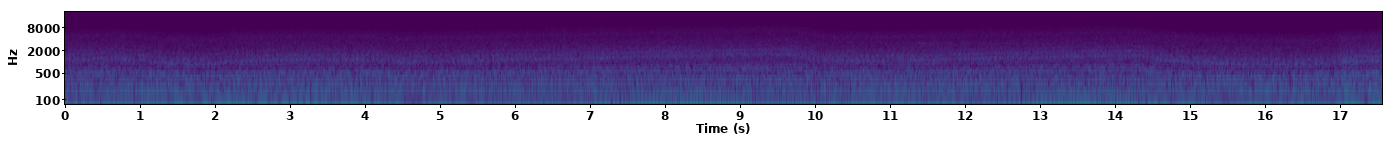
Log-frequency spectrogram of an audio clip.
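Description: An engine hums steadily, its pitch slowly rising and falling.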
